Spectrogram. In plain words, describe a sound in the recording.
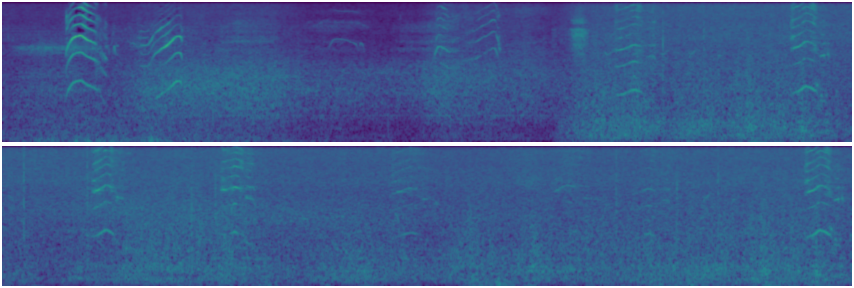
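A bird calls repeatedly with shrill, rising and falling cries.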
